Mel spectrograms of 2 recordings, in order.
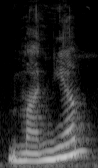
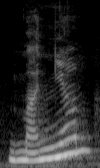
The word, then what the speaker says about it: magnam: And finally, the G, when it's together with an N, we're going to pronounce it nya, as in canyon. And here's some examples. Agnus, magnam, ignis, magnificat. Say those together. Agnus, magnam, ignis, magnificat.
